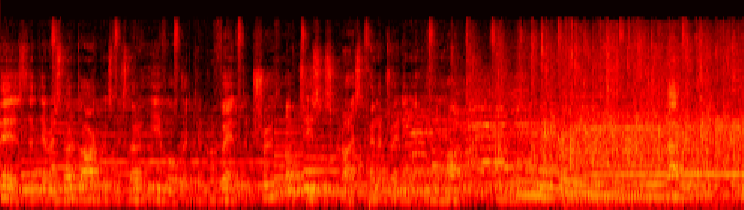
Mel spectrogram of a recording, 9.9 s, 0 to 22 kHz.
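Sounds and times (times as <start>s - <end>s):
speech: 0.0s - 8.2s, 8.9s - 9.9s
large gathering clapping: 6.0s - 9.9s.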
